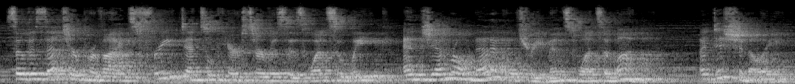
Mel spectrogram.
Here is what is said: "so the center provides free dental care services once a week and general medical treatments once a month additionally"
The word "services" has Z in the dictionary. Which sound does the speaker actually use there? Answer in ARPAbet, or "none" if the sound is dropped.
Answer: Z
